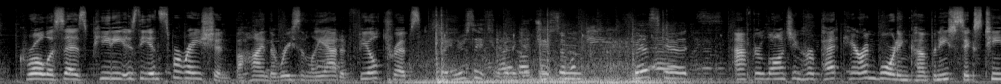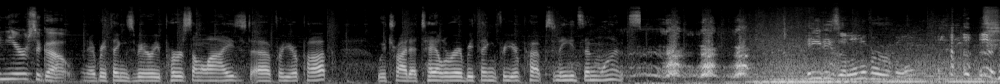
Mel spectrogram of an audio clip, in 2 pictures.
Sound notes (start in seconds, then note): 16.3 Katie barking; 19.4 laughs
